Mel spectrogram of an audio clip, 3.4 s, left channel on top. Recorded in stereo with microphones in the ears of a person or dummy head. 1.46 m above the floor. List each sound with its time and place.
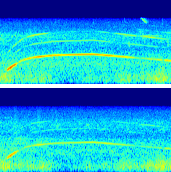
0.1 s a siren: 55° left (ahead or behind); by 3.4 s 40° left (ahead or behind)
